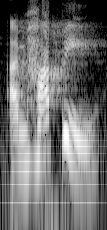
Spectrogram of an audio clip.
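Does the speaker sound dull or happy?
happy. It is said brightly, with cheerful energy. The speaker truly feels happy. The speaker calls it right. "say it that way"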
